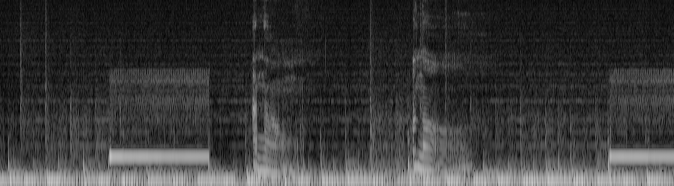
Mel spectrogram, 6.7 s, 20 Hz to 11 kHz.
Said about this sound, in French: Je vais appeler maintenant un numéro au hasard et laisser le téléphone sonner exactement 3 fois, 3 bips. C'est parti. Premier bip.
